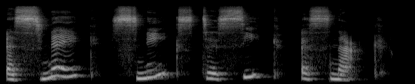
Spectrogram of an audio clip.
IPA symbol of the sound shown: s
